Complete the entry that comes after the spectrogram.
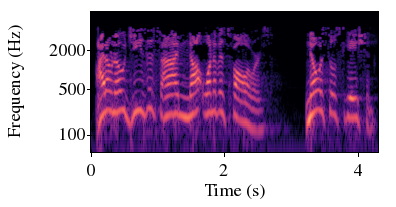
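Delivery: emphatic denial. Acted. Peter denies knowing Jesus to his accusers, emphatically.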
